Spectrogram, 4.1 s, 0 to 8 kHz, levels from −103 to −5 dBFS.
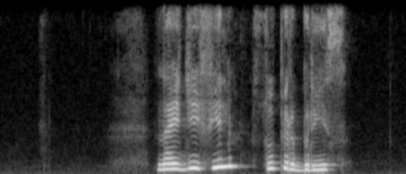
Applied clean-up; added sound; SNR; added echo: none; none; none; none.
